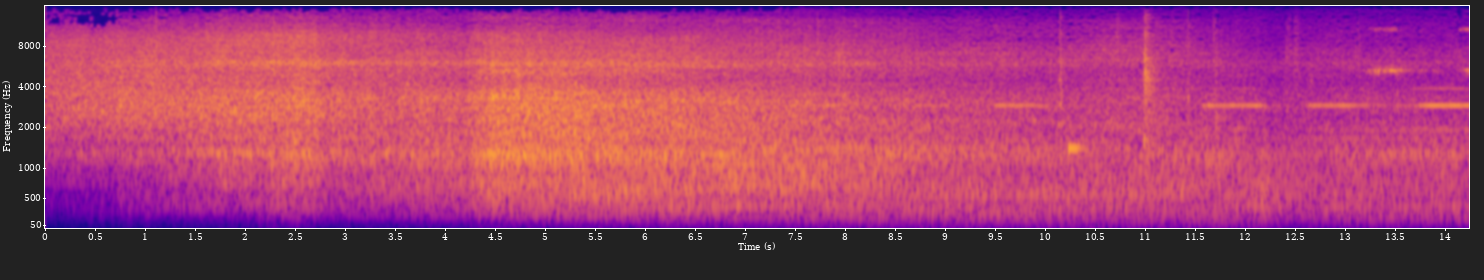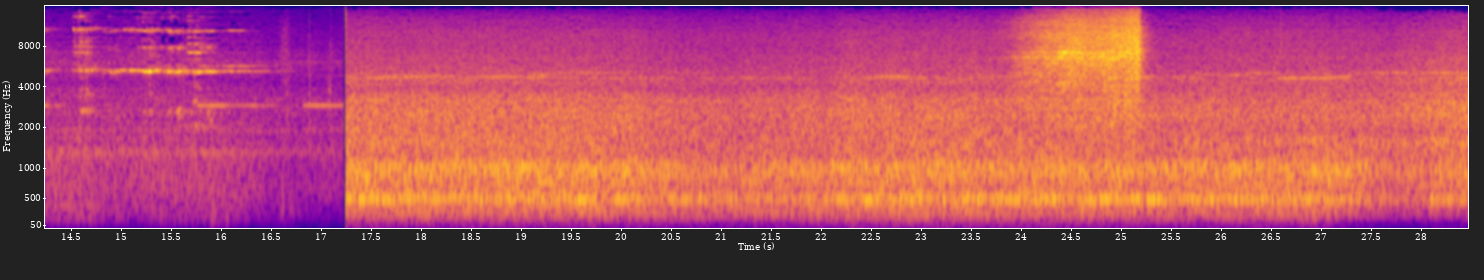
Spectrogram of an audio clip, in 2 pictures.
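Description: An LNER High Speed Train's rear Class 43 diesel power car passes close and then runs away into the distance, its engine and wheel noise swelling for a few seconds and fading over about twelve. After a sudden cut, a louder steady train sound with a constant hum sets in from a train close by, with a brief hiss partway through.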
